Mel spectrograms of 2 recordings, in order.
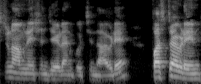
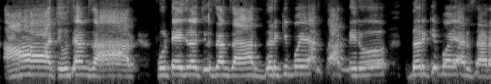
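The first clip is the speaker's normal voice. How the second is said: much higher, louder teasing gotcha voice; [name]'s mock imitation; 7 semitones higher, 6 dB louder than usual. [name] mocking Harish with a high, loud gotcha voice. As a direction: gleefully catch him out, sir. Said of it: "అని ఇమ్మాన్యుయల్ ఆయనని imitate చేయడం".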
